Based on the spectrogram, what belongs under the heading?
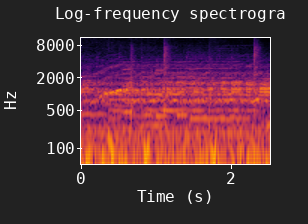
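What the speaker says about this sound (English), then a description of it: "all the sirens is going on and there's traffic non-stop" Wailing sirens rise and fall over constant Chicago city traffic noise, loud and continuous throughout.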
